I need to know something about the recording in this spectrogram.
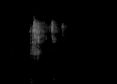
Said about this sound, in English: how hard it is to roll nine dice? I do. we need like a cup to just shake.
